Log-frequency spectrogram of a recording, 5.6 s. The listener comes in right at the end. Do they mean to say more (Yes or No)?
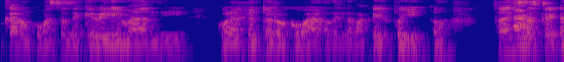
No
